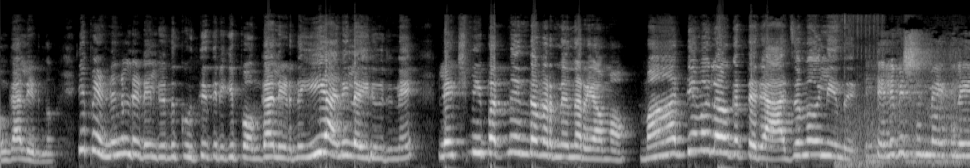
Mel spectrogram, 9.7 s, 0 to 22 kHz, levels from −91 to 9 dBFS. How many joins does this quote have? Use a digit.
0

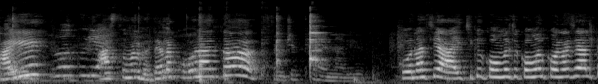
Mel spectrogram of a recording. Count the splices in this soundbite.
0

